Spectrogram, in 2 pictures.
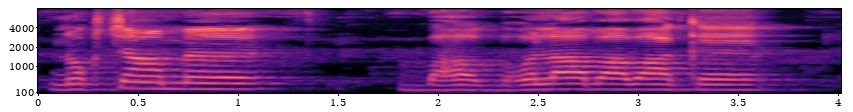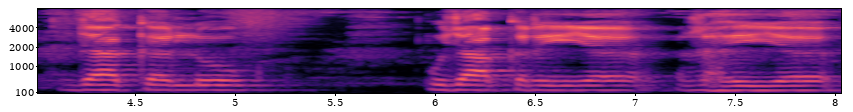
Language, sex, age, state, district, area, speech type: Maithili, male, 45-60, Bihar, Saharsa, rural, spontaneous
